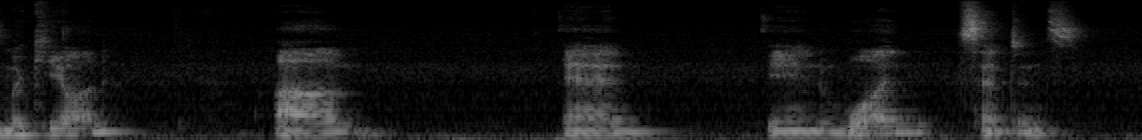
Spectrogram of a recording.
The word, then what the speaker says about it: McKeown: read essentialism by greg i think it's pronounced makion um and in one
